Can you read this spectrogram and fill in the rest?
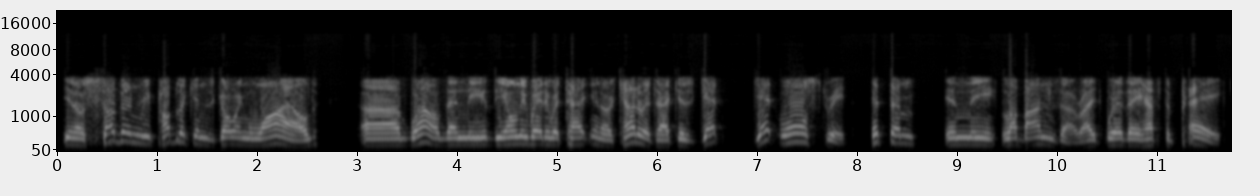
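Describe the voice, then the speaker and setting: An American man with a slightly high voice hosts political talk radio. He is opinionated and sardonic, explaining like a professor and checking in with "right?". The sound is narrow and phone-like, with very little room in it. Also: moderate pace, dry recording. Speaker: radio show host and political commentator.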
